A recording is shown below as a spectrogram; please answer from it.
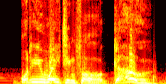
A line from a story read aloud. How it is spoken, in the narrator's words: screamed Sanders from the window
